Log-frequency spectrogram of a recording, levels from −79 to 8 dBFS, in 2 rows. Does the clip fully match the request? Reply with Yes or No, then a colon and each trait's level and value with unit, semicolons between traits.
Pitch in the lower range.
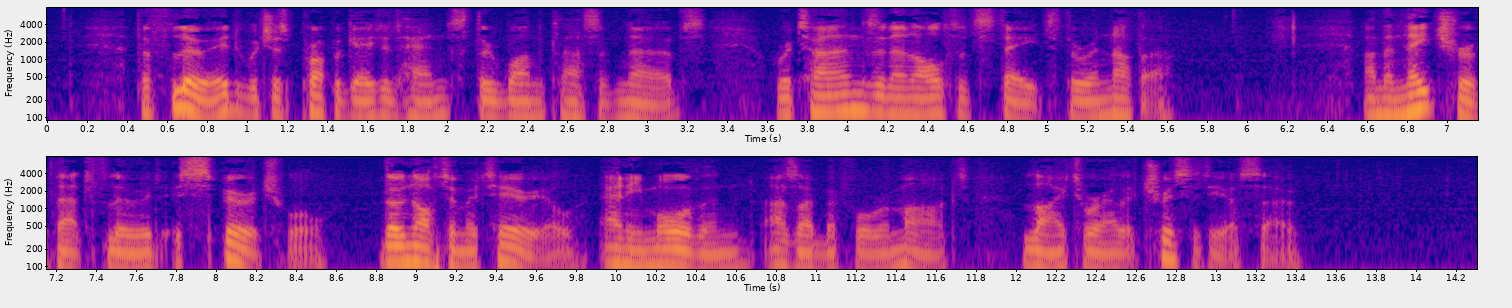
Yes: low, 100 Hz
